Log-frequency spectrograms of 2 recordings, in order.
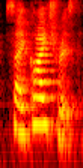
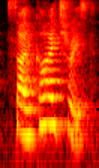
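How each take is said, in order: Both takes have the same delivery.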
